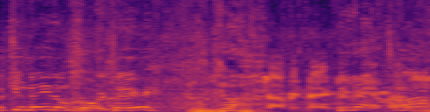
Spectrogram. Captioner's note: panting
